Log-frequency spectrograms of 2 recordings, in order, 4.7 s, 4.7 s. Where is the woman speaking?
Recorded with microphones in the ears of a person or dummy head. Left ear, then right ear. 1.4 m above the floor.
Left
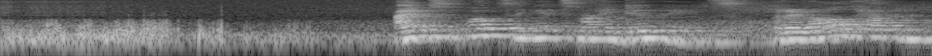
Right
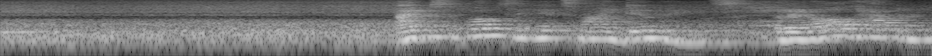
45° left (ahead or behind), 1.8 m.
